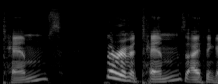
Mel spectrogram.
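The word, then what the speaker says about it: Thames: the out of here it's pronounced temps the river temps I think I've heard that before but tame sounds way cooler of course the Brits don't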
